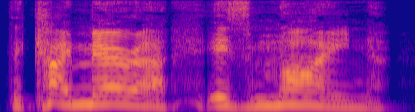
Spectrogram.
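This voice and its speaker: An actor playing a megalomaniac mutated scientist villain in a video game, menacing, theatrical and contemptuous. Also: male voice, high voice, animated, slow pace, sharp tone, no room sound, clean studio sound, heavily acted. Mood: mocking. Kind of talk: dramatic video game voice acting.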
